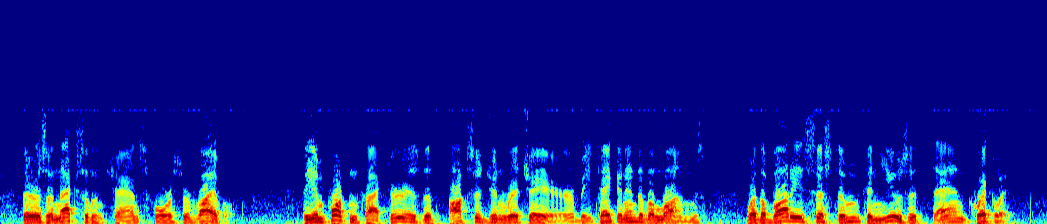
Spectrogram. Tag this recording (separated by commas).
Speech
